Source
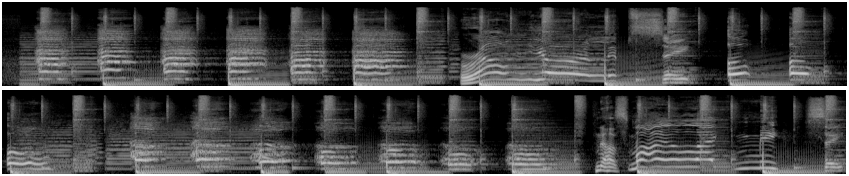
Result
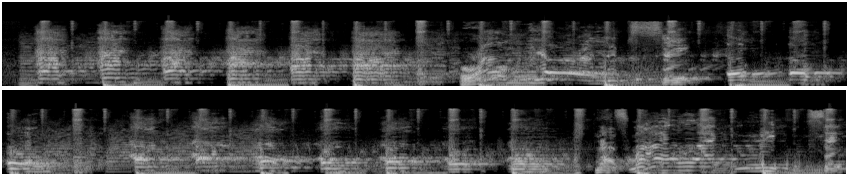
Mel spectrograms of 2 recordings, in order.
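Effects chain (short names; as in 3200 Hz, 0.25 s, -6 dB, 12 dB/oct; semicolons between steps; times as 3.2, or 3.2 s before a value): reverb removal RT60 0.6 s; formant-preserving pitch shift -11.5 st; delay with a stepping band-pass 0.121 s, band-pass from 320 Hz, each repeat 0.7 oct, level -6.5 dB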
